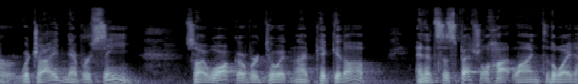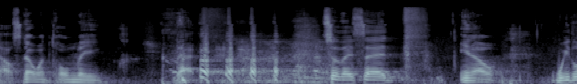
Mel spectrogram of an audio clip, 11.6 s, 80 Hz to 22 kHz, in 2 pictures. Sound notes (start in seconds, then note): 7.4 laughing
